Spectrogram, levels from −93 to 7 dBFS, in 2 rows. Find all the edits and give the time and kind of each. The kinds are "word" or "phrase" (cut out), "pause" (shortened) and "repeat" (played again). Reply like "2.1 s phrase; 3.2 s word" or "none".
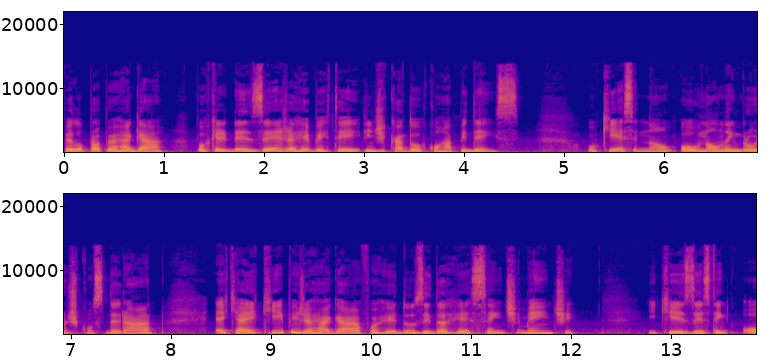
3.0 s word; 5.7 s word; 6.1 s word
